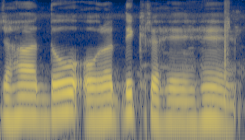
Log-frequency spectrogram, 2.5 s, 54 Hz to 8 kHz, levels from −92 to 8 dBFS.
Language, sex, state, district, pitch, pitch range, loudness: Hindi, male, Arunachal Pradesh, Lower Dibang Valley, 120 Hz, 115-130 Hz, -15 LUFS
